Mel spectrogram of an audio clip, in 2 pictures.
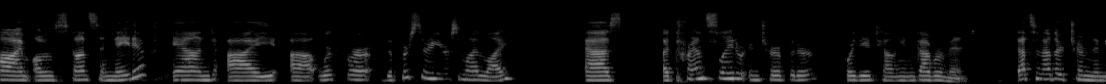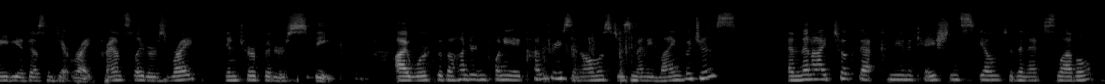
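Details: Adult woman; Normal speech.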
